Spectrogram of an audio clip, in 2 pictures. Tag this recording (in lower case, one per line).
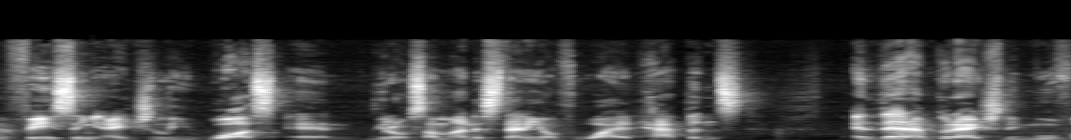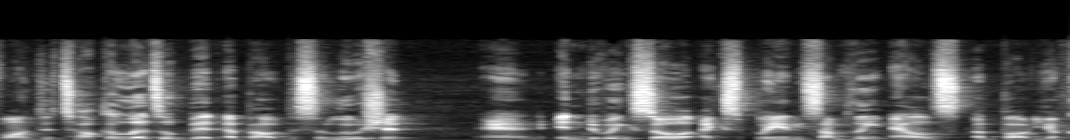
speech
